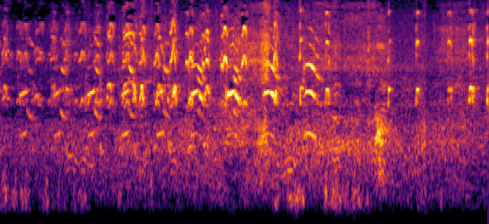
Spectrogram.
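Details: Several Eurasian oystercatchers call very loudly together while dancing in groups to win a partner, some of them fighting. A dense chorus of shrill, quickly repeated piping notes sounds throughout.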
